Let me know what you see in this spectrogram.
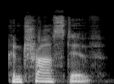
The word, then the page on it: contrastive: British English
